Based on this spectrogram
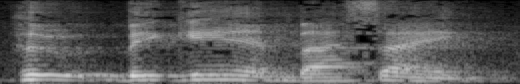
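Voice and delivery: normal talking voice

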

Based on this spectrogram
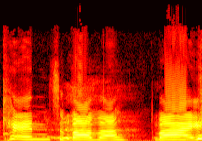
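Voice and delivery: mock yourself nodding along cluelessly, loud and slow; awkward cheery bluff. Passenger bluffing along with the bus driver, awkwardly cheery.

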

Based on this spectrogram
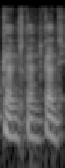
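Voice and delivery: usual speaking voice

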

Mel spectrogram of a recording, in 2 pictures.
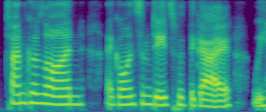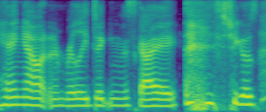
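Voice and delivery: ordinary delivery

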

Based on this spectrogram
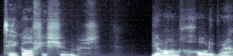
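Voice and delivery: a deep, awed whisper of God. Acted. God commanding Moses softly to remove his shoes. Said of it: "the voice that he heard was so incredibly powerful and strong and authoritative".

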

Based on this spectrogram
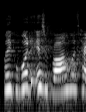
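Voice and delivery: exasperated outburst. Real, not acted. Venting anger at the author.

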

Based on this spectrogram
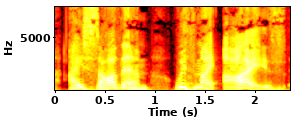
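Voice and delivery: slow, plain "I saw them with my eyes"; slow deadpan quote. Retold or imitated. Friend imitating Cha Nu's slow answer about the pyramids. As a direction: say it slowly and simply, like it's obvious. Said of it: "and he's just like".

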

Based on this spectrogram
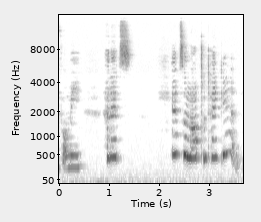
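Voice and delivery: a fussy angel swamped by feeling; high, hurried, overwhelmed angel. A narrator's reading. Aziraphale voiced in story.

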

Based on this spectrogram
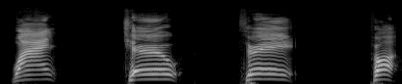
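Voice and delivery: put-on very high, loud kid voice, one word at a time; boy counting aloud. A narrator's reading. Boy counting for the nurse before surgery, high loud kid voice. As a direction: count out high and loud, pausing between numbers.

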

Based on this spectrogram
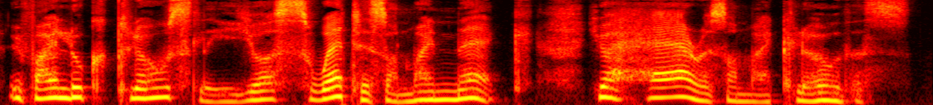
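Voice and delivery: hushed, breathy whisper; inner whisper. Acted. Crowley answering the angel in a broken whisper. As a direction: confess it under your breath.

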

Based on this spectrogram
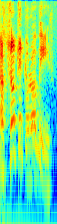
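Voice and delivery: high, startled cry of surprise; startled question. Retold or imitated. Husband startled as his wife walks in, high surprised cry. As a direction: caught off guard, blurting it out high. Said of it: "Ja mówię".

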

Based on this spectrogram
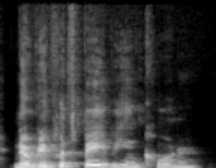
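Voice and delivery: mock movie quote, barely voiced; Johnny impression. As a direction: toss off the movie line fast and high. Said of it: "like Johnny looking at baby".

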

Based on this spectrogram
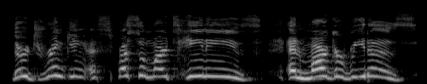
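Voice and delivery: usual speaking voice

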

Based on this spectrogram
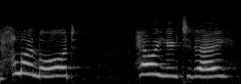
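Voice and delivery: high, loud, chirpy greeting; little bird voice. Retold or imitated. Entering church to greet the Lord, little bird voice. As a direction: sing out brightly like a small bird. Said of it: "same voice".

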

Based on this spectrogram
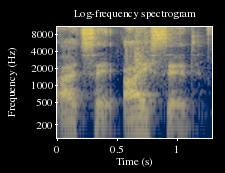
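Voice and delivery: ordinary talk

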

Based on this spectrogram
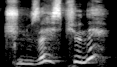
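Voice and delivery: taken aback, voice rising; shocked accusation. Acted. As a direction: ask it in scandalized disbelief. Shocked at sister's photos.

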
